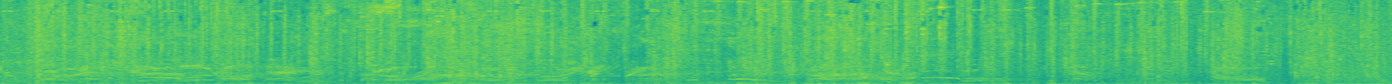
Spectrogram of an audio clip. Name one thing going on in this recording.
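A heavy gun fires in rapid bursts of blasts.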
